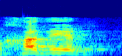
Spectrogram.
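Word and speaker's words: Khidr: hiv some call him hither some call him khadir can pronounce it both ways so hidden he's like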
